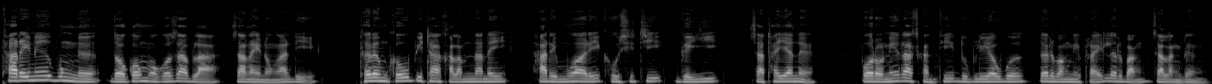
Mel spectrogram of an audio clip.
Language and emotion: Bodo, neutral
